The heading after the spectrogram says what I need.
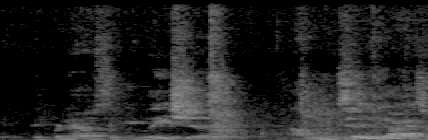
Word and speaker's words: Elisha: You find my full name, Elisha, not Elijah. The J is Elisha. Elisha.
